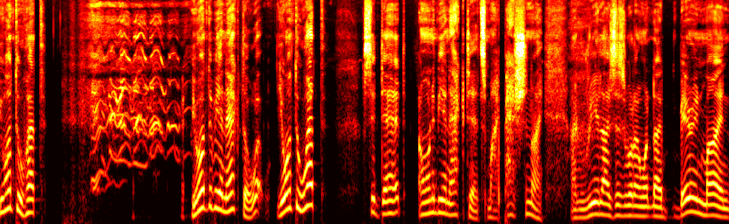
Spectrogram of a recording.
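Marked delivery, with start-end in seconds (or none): 0.0-4.1 put-on very high, incredulous Greek accent. Retelling telling his father he wants to be an actor: imitating dad's Greek accent. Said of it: "that Greek accent".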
